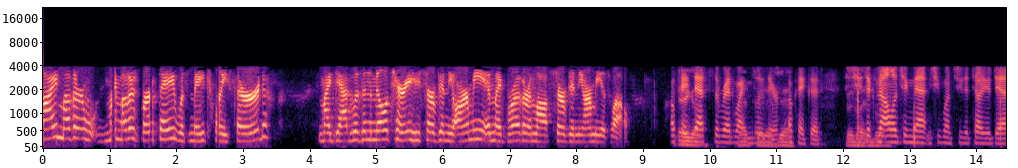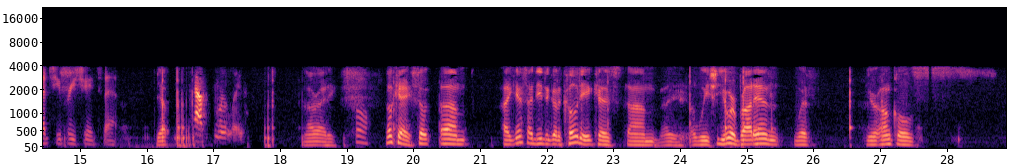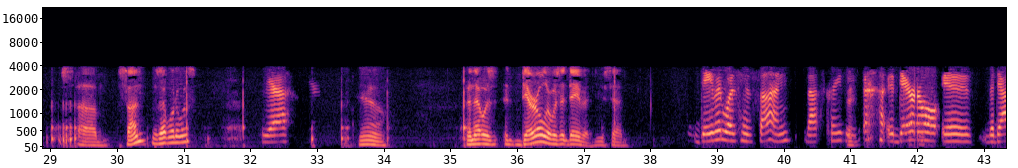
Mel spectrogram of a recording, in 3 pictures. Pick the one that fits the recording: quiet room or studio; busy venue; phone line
phone line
